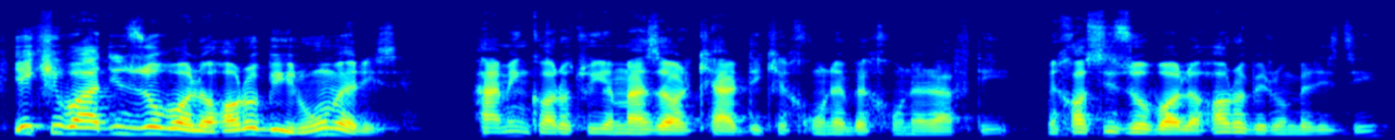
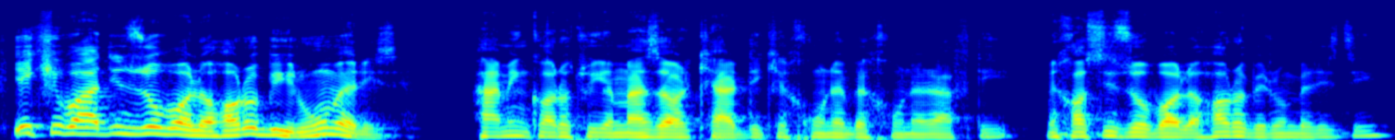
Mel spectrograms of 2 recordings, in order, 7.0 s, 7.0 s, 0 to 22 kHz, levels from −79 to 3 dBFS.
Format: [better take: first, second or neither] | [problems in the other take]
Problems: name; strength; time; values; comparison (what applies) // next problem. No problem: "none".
second | thin; somewhat; fading below 250 Hz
